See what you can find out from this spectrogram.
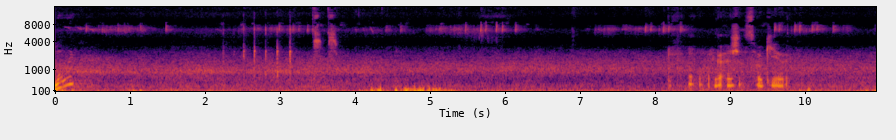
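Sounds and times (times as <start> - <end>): bird chirps: 0.0 - 10.8.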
